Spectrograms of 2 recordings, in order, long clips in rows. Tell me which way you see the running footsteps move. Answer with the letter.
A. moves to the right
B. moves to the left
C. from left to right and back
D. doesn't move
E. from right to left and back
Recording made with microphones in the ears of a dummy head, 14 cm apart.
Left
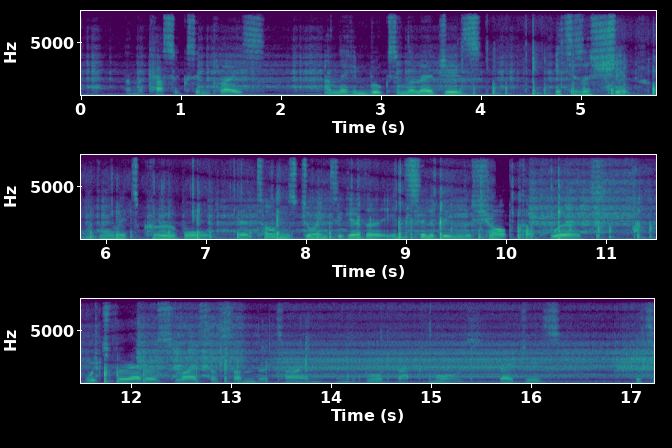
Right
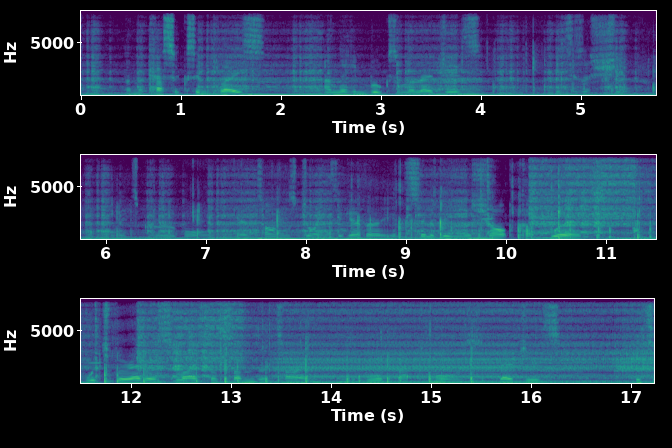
A.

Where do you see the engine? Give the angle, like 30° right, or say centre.
60° right.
